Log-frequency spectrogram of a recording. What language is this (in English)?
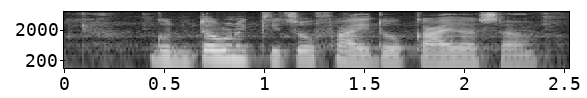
Marathi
